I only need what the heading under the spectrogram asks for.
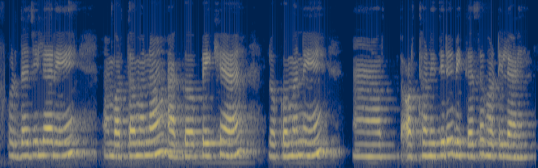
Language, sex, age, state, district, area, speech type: Odia, female, 30-45, Odisha, Khordha, rural, spontaneous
